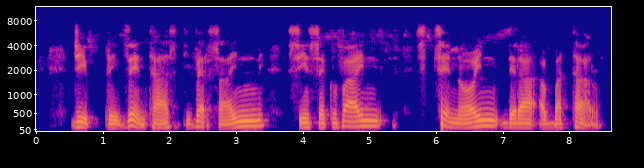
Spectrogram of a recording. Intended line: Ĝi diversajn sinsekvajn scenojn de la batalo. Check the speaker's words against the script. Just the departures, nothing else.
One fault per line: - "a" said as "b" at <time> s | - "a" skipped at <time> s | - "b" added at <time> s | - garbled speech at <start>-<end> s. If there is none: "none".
- "prezentas" added at 1.1 s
